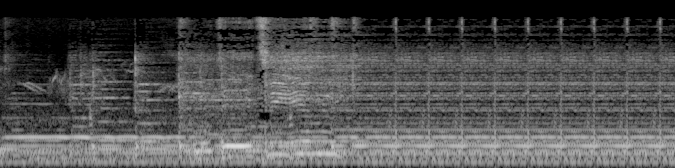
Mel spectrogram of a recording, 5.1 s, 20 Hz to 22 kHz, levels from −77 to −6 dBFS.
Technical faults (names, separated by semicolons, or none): broken-record loop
